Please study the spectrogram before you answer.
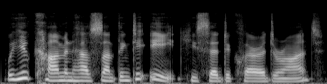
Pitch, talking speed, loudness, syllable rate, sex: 180 Hz, 240 wpm, -18 LUFS, 5.5 syllables/s, female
